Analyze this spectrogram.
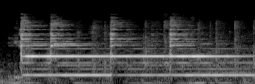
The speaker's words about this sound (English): Oh, yeah! That's my dad ringing the bell at Baylor Scott & White in Round Rock, and they've been amazing, and it's been a roller coaster ride, but as of now, my dad's cancer treatment is, I think it's done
